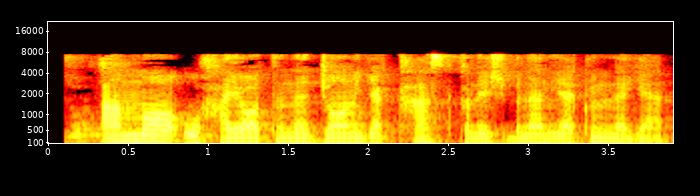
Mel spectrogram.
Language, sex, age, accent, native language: Uzbek, male, 18-24, Andijon, Uzbek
